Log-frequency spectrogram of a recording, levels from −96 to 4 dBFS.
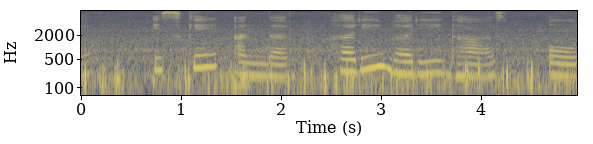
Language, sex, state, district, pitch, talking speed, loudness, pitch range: Hindi, female, Haryana, Jhajjar, 215 Hz, 70 wpm, -18 LUFS, 200-250 Hz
